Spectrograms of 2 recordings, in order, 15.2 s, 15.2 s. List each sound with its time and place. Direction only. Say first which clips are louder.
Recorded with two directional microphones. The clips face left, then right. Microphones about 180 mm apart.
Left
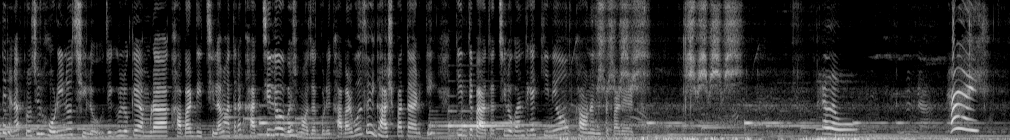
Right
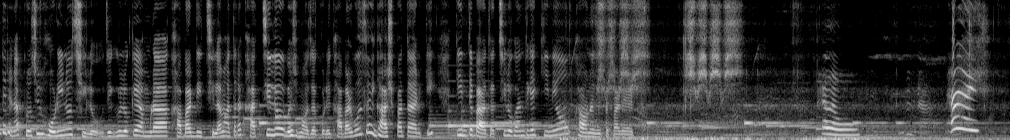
0.0 s a woman's voice: right 5 dB; 30° right (ahead or behind)
14.2 s music: right 3 dB; 5° right (ahead or behind)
